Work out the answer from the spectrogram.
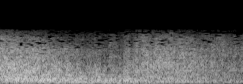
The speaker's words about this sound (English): I'm tied to this barrel of exploding saxophones.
